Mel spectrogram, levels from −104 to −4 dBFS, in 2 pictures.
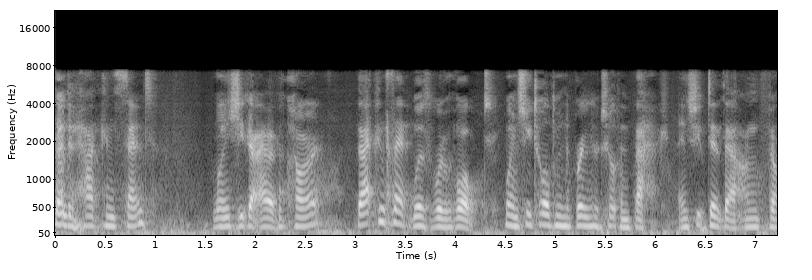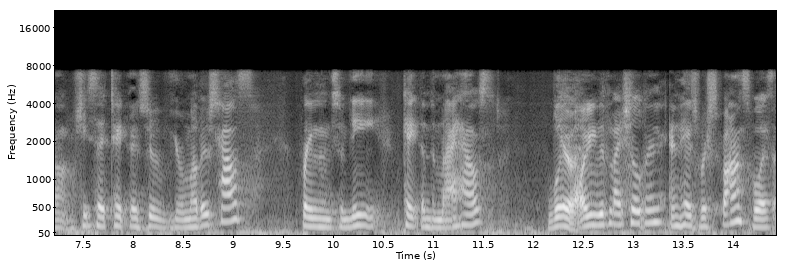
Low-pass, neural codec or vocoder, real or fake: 7.2 kHz; codec, 16 kHz, 1 kbps, FreqCodec, larger model; fake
